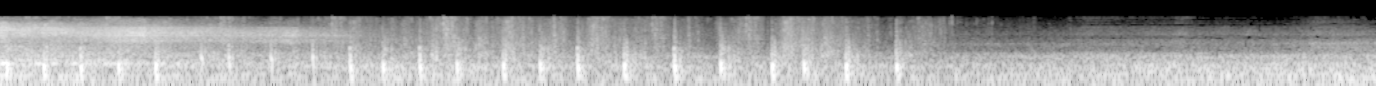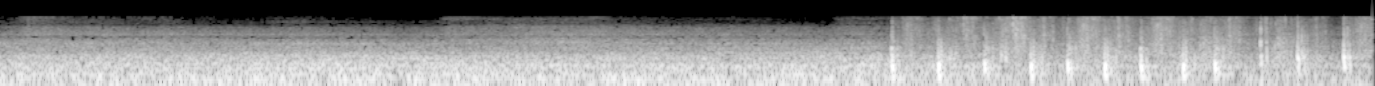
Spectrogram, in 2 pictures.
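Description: Heavy footsteps run quickly across a stone floor.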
